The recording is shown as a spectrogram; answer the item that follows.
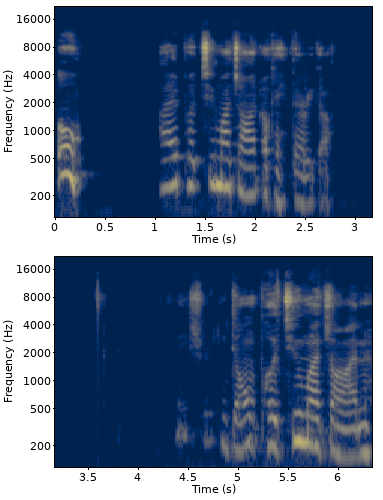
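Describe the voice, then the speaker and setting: At a fairly slow pace, a woman with a medium pitch and a somewhat breathy sound speaks with lively intonation, big swings in loudness and long, frequent pauses. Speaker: beauty vlogger and performer. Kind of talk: makeup tutorial.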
